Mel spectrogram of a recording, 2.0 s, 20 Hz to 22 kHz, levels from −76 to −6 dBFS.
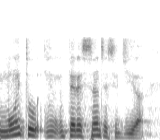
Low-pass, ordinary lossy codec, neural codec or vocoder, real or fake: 7.2 kHz; MP3, 64 kbps; codec, 16 kHz, 1.1 kbps, Voila-Tokenizer; fake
